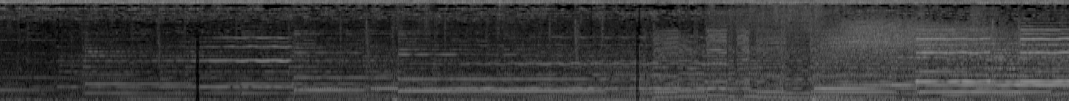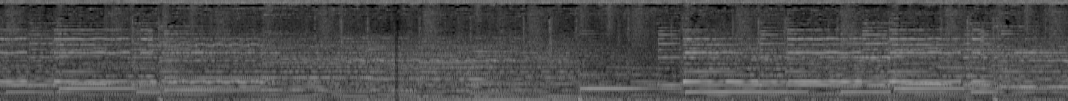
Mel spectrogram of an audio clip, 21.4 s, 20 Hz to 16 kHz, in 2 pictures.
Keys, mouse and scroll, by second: 0.8-2.5 drag, 4.1-5.2 drag, 5.5 middle click, 6.9 click, 8.3-10.1 drag, 10.9-12.5 drag, 13.1 middle click, 14.4 shift+middle click, 15.7-16.7 drag, 19.1 shift+middle click.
